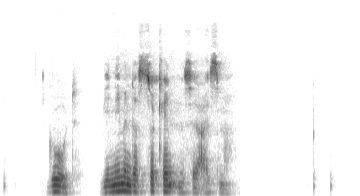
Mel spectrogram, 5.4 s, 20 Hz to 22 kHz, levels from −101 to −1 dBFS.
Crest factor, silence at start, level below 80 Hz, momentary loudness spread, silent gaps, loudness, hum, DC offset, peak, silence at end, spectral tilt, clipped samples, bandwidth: 26 dB; 0.75 s; -78 dBFS; 14 LU; 1.39-1.43 s; -33 LUFS; none; under 0.1%; -12 dBFS; 2.05 s; -4.5 dB/octave; under 0.1%; 7.6 kHz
